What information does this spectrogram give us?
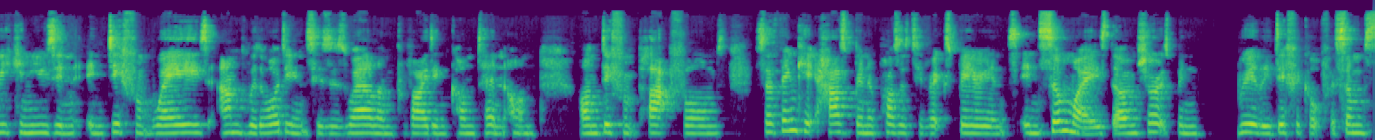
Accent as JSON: {"language": "English", "region": "England", "country": "United Kingdom", "moved": "yes", "lives_now": "Spain", "said": "So I'm sitting in Spain, but obviously I'm English"}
